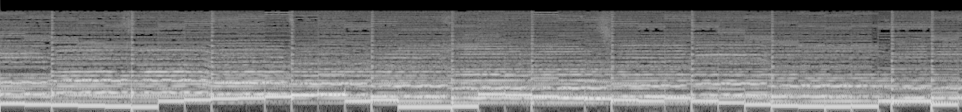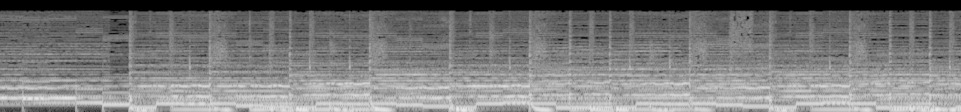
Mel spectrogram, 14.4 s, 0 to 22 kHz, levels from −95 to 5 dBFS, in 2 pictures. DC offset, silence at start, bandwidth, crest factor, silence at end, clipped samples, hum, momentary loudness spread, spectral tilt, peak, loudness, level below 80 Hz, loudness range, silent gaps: under 0.1%; 0 s; 15.5 kHz; 12 dB; 0 s; under 0.1%; none; 2 LU; -6 dB/octave; 0 dBFS; -12 LUFS; -20 dBFS; 1 LU; none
